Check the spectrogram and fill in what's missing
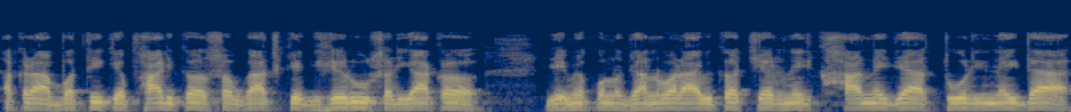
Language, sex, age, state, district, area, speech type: Maithili, male, 60+, Bihar, Muzaffarpur, rural, spontaneous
